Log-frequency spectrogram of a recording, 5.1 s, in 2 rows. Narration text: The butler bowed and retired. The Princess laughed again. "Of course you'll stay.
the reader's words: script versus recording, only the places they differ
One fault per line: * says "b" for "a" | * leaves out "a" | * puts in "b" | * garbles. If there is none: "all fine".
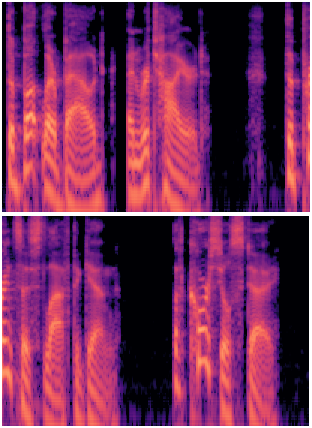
all fine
